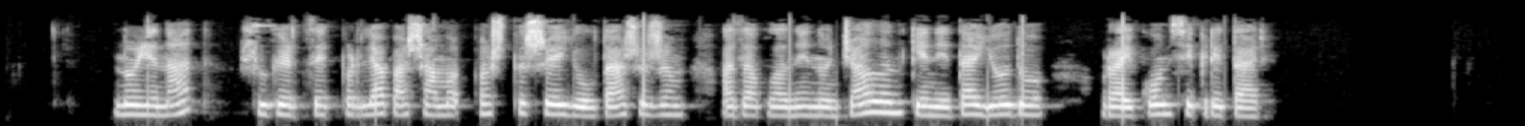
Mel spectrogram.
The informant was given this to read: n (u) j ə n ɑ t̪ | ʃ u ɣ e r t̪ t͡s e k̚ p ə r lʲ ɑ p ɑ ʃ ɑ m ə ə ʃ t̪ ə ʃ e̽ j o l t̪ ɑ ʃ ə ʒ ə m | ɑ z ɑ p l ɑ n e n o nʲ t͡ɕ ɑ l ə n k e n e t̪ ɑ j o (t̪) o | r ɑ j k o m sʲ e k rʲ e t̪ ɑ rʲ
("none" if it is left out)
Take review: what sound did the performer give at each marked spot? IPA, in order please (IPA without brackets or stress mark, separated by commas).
o, d̪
